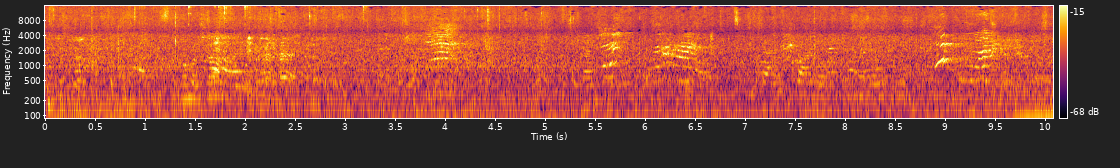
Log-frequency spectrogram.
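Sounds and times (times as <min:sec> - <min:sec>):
low city rumble: 0:00.0 - 0:10.0.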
